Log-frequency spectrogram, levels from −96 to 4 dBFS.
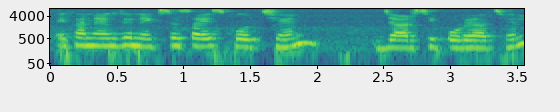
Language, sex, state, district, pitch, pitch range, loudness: Bengali, female, West Bengal, Paschim Medinipur, 245 Hz, 225-265 Hz, -14 LUFS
